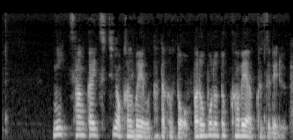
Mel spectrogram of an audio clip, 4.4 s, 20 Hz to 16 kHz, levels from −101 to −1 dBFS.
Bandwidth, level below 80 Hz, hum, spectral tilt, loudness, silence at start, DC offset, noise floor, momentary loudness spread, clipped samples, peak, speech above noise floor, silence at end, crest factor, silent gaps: 11.5 kHz; -52 dBFS; none; -8 dB/octave; -26 LUFS; 0.1 s; under 0.1%; -72 dBFS; 7 LU; under 0.1%; -8 dBFS; 47 dB; 0 s; 18 dB; none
